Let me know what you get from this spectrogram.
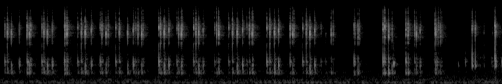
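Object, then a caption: Plastic eyeball ball. Long nails tap fast on a hollow white plastic eyeball sphere with a blue iris. About two dozen quick, dry, bright clicks sound in uneven bursts, each stopping short with no ring.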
